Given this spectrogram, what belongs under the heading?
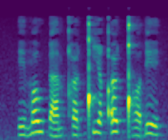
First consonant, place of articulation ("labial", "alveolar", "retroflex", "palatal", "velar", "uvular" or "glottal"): labial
